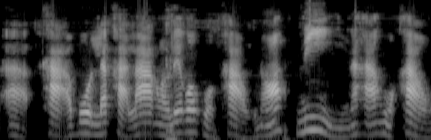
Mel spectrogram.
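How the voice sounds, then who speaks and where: A woman's voice: fairly low pitch, sharp tone, slight background noise. A woman teaching children an English lesson. She speaks patiently, repeats each word and spells it out letter by letter, with frequent "uh" fillers. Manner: calls students "child", fills pauses with "uh". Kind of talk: online lesson for kids. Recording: dull lo-fi recording.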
